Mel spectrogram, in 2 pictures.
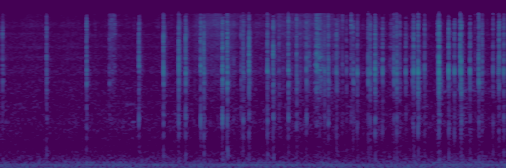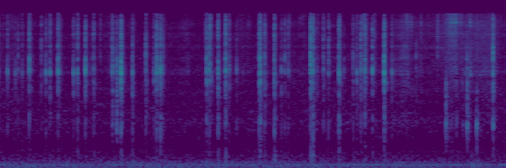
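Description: Long acrylic nails tap rapidly on a glossy plastic-covered card binder filled with cards and lying flat on a table. A dense run of quick, short, bright clicks with no ring plays over a steady low hum.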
